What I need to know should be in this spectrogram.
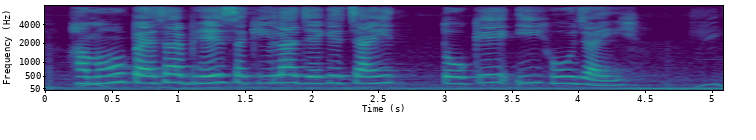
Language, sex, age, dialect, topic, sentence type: Bhojpuri, female, 31-35, Western, banking, question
